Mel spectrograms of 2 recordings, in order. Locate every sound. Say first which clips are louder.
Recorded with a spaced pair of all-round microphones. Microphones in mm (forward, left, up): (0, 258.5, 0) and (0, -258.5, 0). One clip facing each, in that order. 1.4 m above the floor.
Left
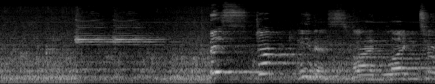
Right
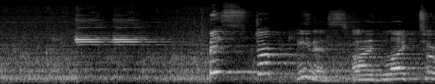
0.7 s a car horn: right 1 dB; 55° left (ahead or behind), 7 m
2.1 s a shout: right 4 dB; 70° right (ahead or behind), 1.5 m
